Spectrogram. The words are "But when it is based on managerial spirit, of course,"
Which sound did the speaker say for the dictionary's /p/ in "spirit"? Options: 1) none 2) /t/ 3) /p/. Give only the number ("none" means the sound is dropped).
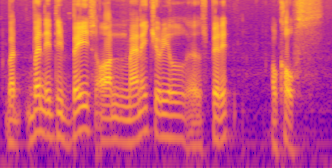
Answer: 3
